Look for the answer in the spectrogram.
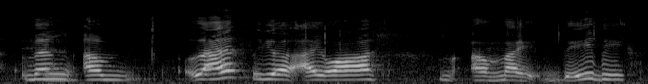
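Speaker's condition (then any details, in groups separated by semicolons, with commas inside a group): Cerebral palsy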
